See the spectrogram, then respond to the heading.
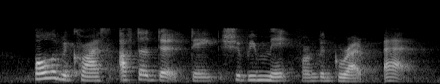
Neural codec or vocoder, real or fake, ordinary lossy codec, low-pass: codec, 16 kHz, 1 kbps, X-Codec, HuBERT features, trained on LibriSpeech; fake; none; 5.4 kHz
